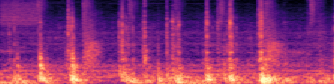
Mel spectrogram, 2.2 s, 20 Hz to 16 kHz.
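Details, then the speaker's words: 2013 Toyota Camry, front under bumper: irregular hollow plastic clatter on any bump from engine splash shield left loose by two missing 10 mm screws and two plastic clips; fixed by replacing fasteners. "because without it what's happening is this any kind of bump you'll hear this rattling"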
